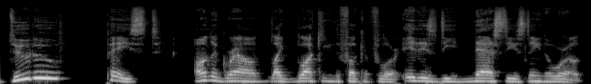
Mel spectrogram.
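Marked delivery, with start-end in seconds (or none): 0.1-1.6 squeaky doo-doo. Real, not acted. Telling coworkers about the mess, high squeaky doo-doo. Disgusted storytelling about poop.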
